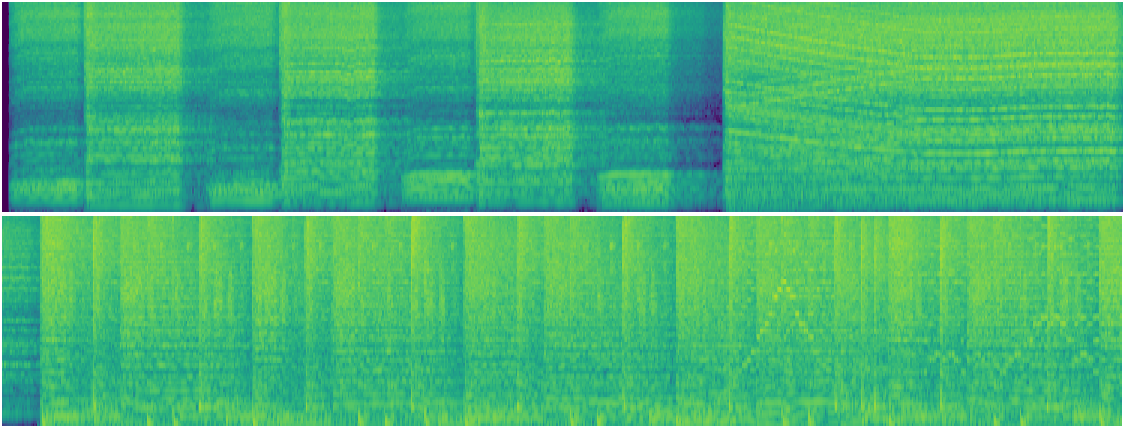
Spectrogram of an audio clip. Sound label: Fast Finger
